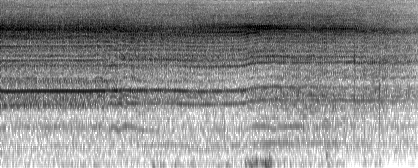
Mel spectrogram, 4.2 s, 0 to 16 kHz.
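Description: A V911 toy helicopter, repaired after a yard-sale find, flies with a steady high-pitched electric motor whine and rotor buzz that holds throughout, fairly close and continuous, with faint background noise beneath.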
